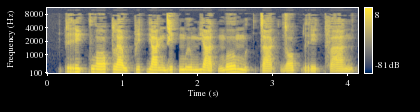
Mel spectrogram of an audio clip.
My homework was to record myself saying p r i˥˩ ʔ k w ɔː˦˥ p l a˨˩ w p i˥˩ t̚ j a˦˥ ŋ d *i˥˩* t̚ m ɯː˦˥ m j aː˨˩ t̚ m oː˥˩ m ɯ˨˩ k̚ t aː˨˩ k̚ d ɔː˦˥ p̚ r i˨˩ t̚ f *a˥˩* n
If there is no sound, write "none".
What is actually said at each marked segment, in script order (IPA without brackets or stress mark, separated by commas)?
i˥˩, a˥˩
